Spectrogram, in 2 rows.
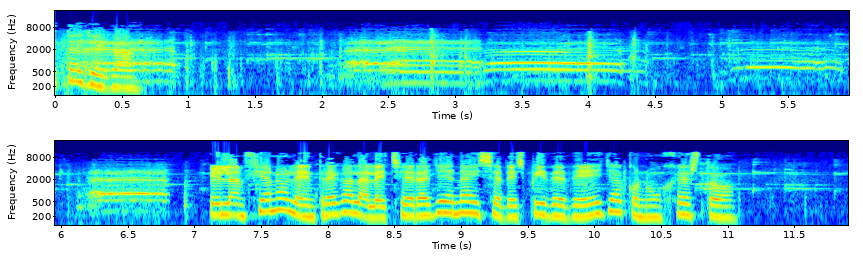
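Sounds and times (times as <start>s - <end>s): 
sheep bleating in a pen during milking: 0.0s - 1.0s, 2.1s - 4.5s, 5.1s - 6.9s
speech: 0.1s - 0.8s, 7.1s - 11.2s.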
